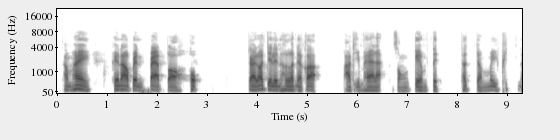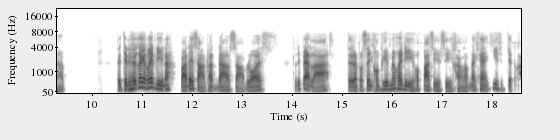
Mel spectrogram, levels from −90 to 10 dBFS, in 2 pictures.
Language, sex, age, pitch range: Thai, male, 20-39, 110-150 Hz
